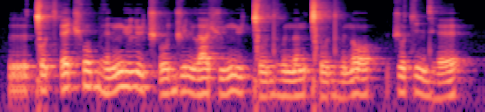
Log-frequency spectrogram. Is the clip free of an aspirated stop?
no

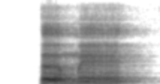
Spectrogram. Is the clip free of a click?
yes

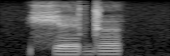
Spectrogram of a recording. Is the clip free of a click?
yes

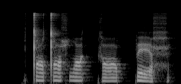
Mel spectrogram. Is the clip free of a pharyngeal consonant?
no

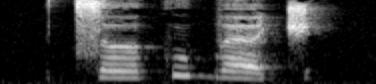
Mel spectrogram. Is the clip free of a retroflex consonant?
yes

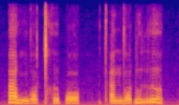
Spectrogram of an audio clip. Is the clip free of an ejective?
no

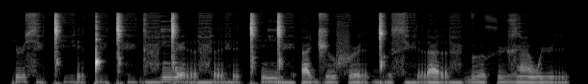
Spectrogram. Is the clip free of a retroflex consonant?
yes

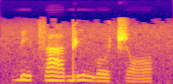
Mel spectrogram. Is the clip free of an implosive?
no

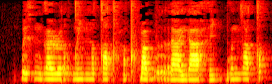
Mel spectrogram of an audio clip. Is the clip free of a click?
yes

